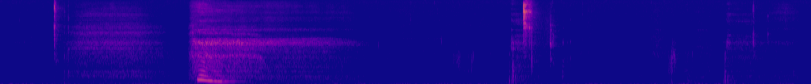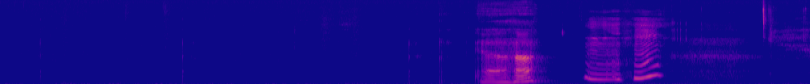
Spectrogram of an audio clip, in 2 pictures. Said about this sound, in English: I love how we can hear an eldritch snoring. The eternal slumber.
